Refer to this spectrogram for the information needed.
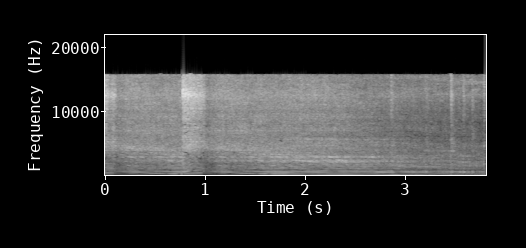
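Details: Kawasaki Ninja 2T two-stroke, freshly finished special OB block with re-squished head and power valve (superkip) active: quick blip up, then a smooth fall back to idle with a loud crisp buzz, louder due to a different X-hole; normal revving.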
